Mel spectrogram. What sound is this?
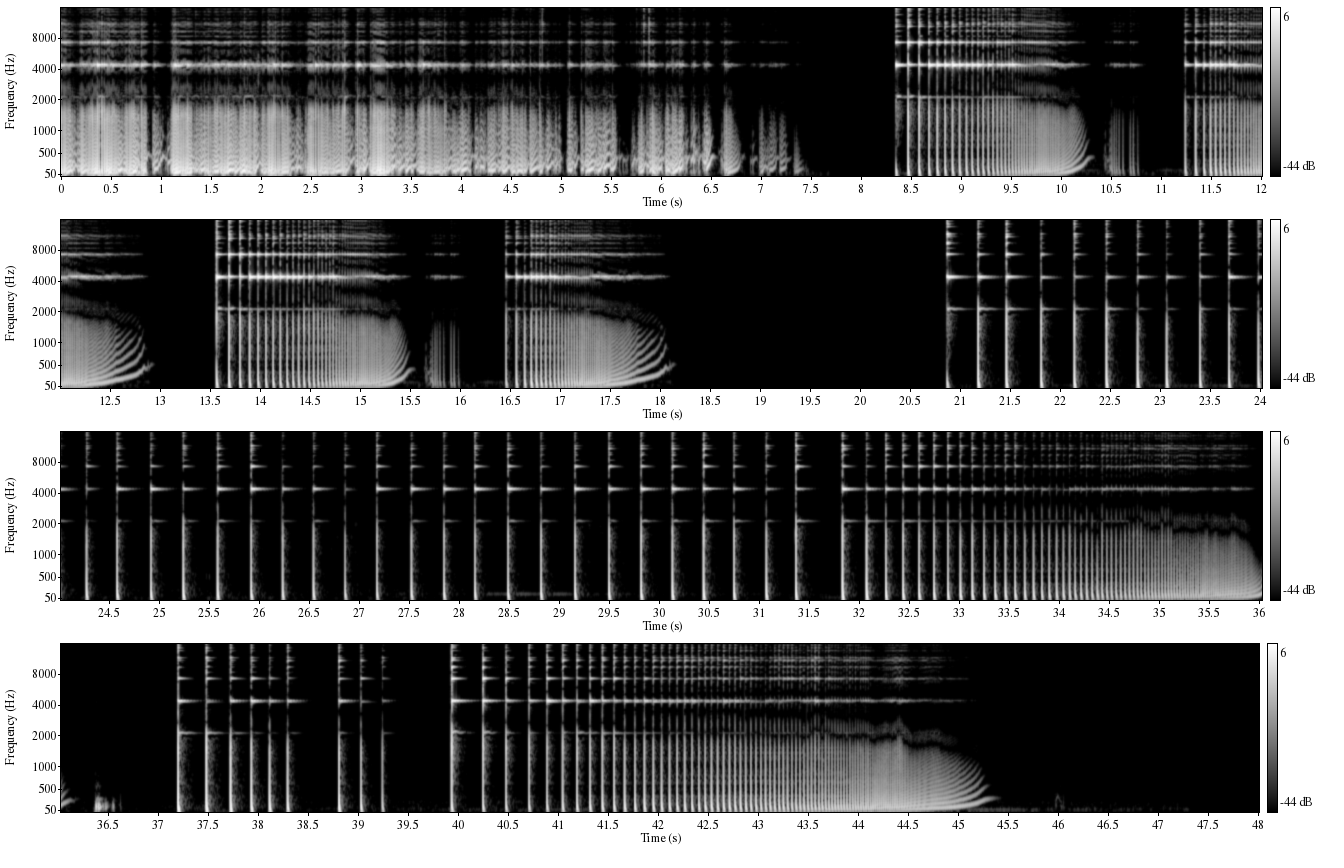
another bottle rec
percussivesounds, experimenting, bottles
